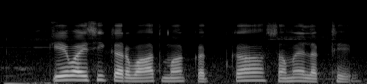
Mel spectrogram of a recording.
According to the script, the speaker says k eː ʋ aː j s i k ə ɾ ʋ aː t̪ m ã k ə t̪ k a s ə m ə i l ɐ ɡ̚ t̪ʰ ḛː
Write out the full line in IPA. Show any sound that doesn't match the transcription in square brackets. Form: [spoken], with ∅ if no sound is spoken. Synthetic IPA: k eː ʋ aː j s i k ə ɾ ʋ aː t̪ m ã k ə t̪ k a s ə m ə [j] l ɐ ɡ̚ t̪ʰ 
